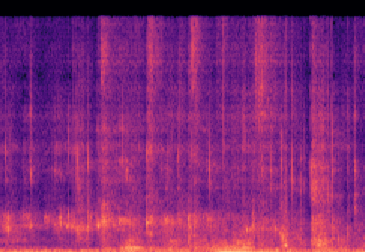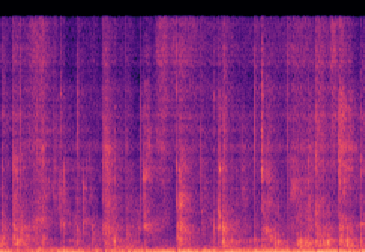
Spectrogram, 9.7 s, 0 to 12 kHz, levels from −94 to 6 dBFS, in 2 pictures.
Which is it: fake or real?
fake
